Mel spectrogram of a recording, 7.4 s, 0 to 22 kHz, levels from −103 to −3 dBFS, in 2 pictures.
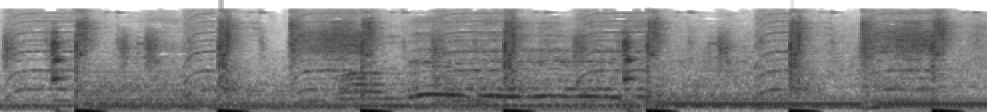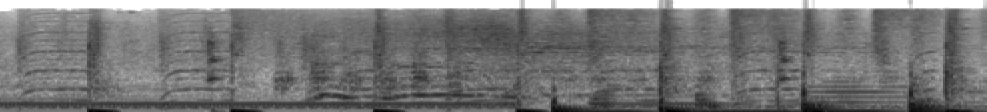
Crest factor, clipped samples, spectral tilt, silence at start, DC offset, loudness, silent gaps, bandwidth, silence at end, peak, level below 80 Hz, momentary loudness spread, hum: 16 dB; under 0.1%; -3.5 dB/octave; 0 s; 0.7%; -18 LUFS; none; 15.5 kHz; 0 s; 0 dBFS; -18 dBFS; 7 LU; none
